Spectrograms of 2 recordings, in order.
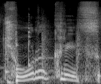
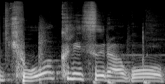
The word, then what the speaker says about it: Zorkryth: 조르크리스 혹은 조어크리스라고 발음을 할 수가 있을 것 같은 생소한 이름의 신생 브랜드입니다.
